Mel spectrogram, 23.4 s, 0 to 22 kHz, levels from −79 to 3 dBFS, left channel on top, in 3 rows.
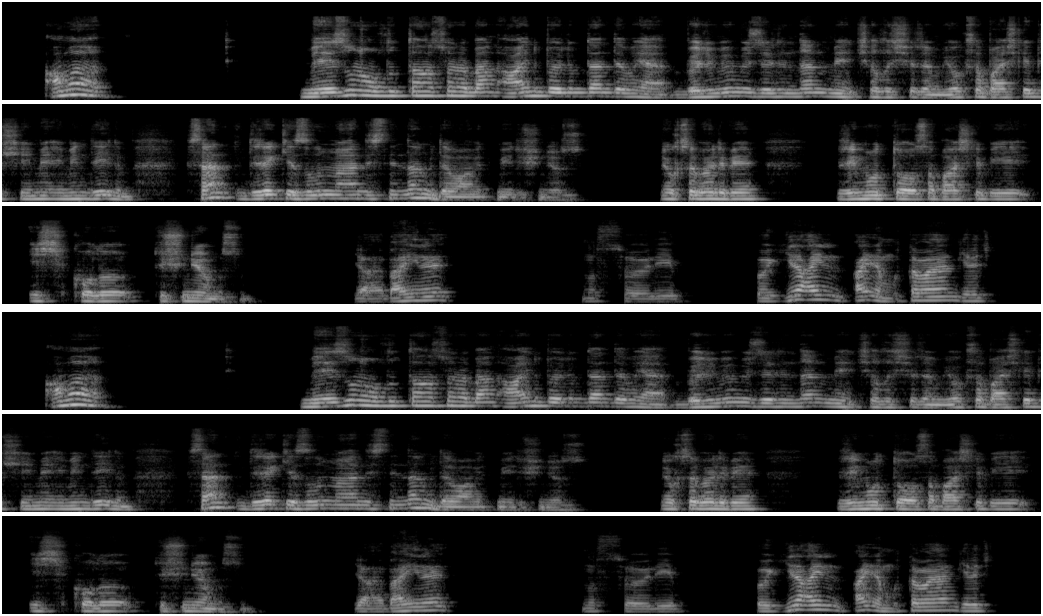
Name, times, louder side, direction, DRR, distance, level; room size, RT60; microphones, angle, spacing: voice 1, 0.3-0.8 2.2-12.1 12.7-13.7 14.1-15.5 15.8-17.4, left 2 dB, 45° left, 0.8 m, -28 dB
voice 2, 18.2-18.9 19.9-20.7 21.2-23.0, left 1 dB, 5° left, 1.1 m, -31 dB
5.8 x 2.2 x 4.0 m
head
